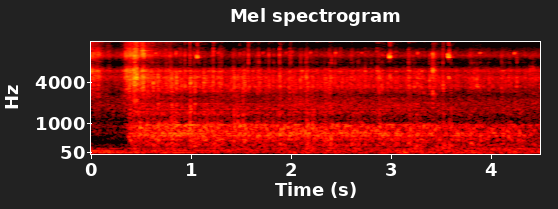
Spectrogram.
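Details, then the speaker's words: Removed alternator from a 2000 Ford E150 van 4.2 V6, spun by hand off the engine: dry, gritty rumble with faint squeaks from a worn, rusting bearing, expected louder under belt tension; replaced with new unit. "can you hear it you can hear like a little rumbling on it so that noise will be louder with a little belt tension"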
